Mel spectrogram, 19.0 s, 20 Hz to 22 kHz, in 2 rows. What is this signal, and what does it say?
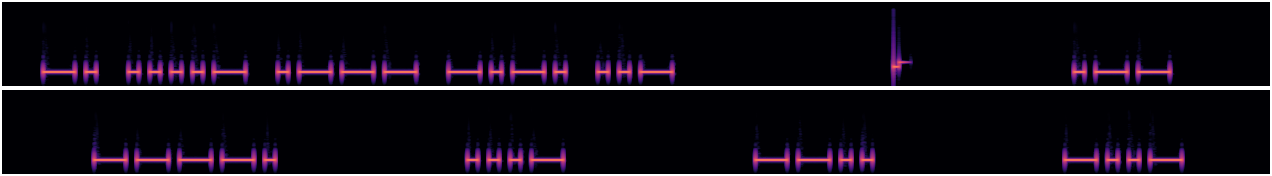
Morse code, heard as a keyed tone, about 15 wpm, spaced as for 8 wpm, 700 Hz. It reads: N4JCU W9VZX
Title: USA Call Signs - 5 Characters - 6x Character Spacing - 15wpm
